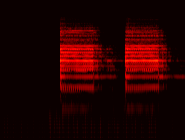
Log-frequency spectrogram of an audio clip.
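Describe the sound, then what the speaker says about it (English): A kitchen-style countdown timer alarm sounds in two loud, harmonic electronic bursts of roughly two-thirds of a second each, separated by a brief gap, with a faint low murmur underneath. "And that is my timer going off."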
